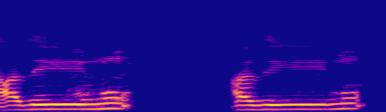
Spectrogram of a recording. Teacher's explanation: हर्फ को पढ़ना तो साकिन ही है, मगर हम्म, होंठों को इस तरह गोल कर देना जिस तरह पेश अदा करते वक्त होते हैं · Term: इशमाम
